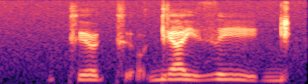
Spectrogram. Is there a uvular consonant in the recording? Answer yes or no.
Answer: no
